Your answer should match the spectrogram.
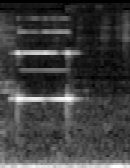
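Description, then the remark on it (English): A small horn gives a high, thin, buzzy beep, then a second short toot right after, fairly faint, ending with a brief sharp noise. No one speaks. “I'm beeping your horn there.”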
